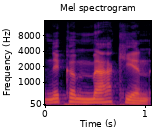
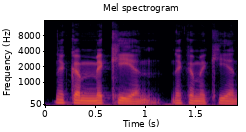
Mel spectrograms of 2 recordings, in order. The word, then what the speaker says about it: Nicomachean: That's another one I'm mispronouncing. I've always said Nicomachean Ethics, and he's saying here Nicomachean Ethics.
